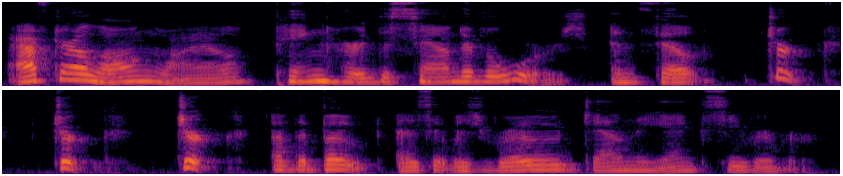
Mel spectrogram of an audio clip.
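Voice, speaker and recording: An older woman reading a children's picture book aloud like a grandmother, with expressive, drawn-out words and emphatic repetition. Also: lowish voice, slightly rough.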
